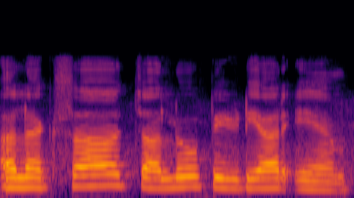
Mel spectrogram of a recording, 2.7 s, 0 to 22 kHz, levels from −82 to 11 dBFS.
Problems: background sounds at intervals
